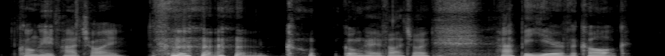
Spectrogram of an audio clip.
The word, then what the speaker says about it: gung hay fat choy: not terrible english accent hong hay fat choy gung hay fat choy happy year of a roll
